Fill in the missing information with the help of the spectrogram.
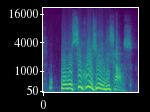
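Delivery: loud, high-pitched furious vow; angry threat. Acted. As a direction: shout it as a household showdown. Father threatens after quarrel.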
